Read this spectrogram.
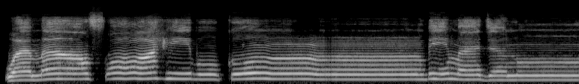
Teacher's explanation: Sementara ini kita baca secara samar. Ikhfa syafawi, samar di bagian bibir.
